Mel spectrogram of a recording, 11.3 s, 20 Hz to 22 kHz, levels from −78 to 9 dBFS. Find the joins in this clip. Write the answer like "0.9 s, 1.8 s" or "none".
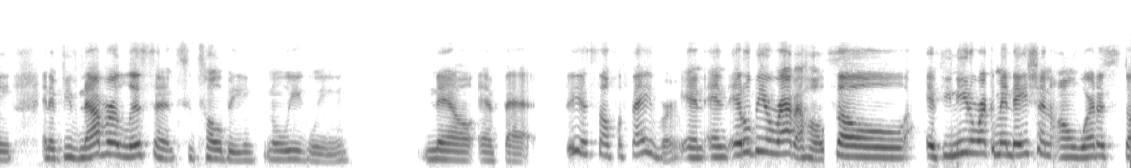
8.2 s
